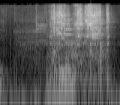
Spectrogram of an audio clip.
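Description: Stainless steel rocket stove parts scraping and clinking against each other as the inner cylinder is lifted out of the outer body. The metal sound starts about a second in and lasts about a second.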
